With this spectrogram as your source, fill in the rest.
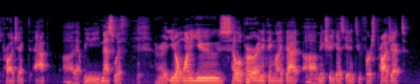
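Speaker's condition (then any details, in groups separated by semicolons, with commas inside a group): No condition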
